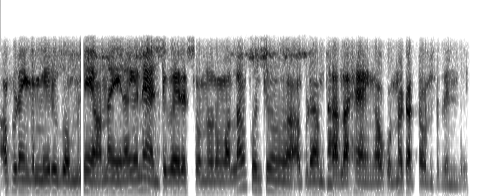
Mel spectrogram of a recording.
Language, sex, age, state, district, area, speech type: Telugu, male, 18-30, Andhra Pradesh, West Godavari, rural, conversation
